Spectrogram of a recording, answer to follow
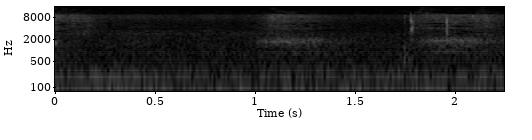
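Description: Faint, harsh bird calls, one about a second in and another just after, over quiet room tone with a couple of faint ticks.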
